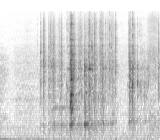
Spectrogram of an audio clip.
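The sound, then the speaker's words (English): Ice cubes clatter into a cocktail of tequila, crème de coco, coffee and egg white, a few bright clinking bursts of hard hits separated by short pauses. “All right, so I got the tequila in there. I got the cream de coco. I got some shit. Ground coffee beans. I got some coffee in there. And I got the egg white. Now to throw in some freaking ice.”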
